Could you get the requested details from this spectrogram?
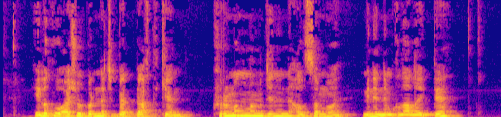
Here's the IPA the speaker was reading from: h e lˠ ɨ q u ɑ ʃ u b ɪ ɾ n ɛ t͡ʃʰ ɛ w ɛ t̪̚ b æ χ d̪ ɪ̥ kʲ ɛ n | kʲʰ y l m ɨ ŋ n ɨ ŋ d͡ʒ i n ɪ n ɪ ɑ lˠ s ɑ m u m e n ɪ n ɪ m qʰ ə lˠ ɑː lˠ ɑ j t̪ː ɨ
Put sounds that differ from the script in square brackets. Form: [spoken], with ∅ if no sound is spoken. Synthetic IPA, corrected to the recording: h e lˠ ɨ q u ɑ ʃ u b ɪ ɾ n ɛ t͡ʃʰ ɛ [b] ɛ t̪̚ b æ χ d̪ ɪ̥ kʲ ɛ n | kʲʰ y [ɾ] m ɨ ŋ n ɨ ŋ d͡ʒ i n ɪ n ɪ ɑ lˠ s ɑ m u m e n ɪ n ɪ m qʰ ə lˠ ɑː lˠ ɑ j t̪ː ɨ

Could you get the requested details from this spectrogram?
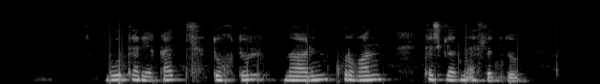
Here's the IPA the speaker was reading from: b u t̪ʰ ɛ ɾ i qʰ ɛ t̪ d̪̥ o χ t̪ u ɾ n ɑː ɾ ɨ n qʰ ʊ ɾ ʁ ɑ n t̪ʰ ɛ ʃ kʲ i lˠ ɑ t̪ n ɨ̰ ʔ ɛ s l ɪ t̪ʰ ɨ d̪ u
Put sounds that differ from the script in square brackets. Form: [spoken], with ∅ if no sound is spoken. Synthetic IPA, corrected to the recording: b u t̪ʰ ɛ ɾ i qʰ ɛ t̪ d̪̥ o χ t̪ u ɾ n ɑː ɾ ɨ n qʰ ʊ ɾ ʁ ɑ n t̪ʰ ɛ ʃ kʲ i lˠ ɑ t̪ n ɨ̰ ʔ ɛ s l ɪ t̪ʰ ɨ d̪ u

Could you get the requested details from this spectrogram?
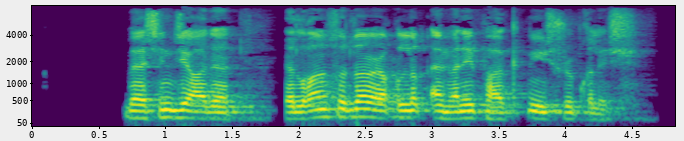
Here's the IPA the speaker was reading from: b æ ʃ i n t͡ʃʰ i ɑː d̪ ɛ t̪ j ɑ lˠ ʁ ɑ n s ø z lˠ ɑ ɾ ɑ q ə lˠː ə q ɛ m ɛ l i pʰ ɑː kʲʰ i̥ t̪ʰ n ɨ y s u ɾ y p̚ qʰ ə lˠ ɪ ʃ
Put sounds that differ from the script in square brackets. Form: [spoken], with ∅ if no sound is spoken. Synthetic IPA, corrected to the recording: b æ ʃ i n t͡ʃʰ i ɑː d̪ ɛ t̪ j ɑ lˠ ʁ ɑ n s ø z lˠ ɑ ɾ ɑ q ə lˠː ə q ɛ m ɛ l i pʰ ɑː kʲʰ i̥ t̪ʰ n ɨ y [ʃ] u ɾ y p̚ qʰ ə lˠ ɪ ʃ

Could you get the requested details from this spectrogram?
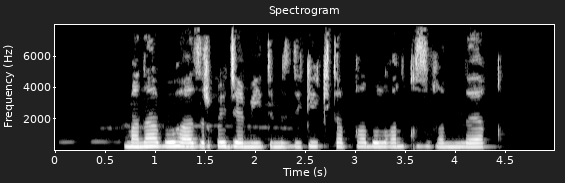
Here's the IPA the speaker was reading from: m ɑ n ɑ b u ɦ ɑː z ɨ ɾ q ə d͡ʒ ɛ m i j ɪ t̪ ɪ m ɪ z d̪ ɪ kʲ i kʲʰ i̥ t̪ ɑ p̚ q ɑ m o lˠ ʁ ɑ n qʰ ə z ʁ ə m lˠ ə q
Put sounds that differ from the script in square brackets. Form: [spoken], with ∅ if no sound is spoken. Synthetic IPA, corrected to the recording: m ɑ n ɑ b u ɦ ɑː z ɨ ɾ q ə d͡ʒ ɛ m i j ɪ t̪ ɪ m ɪ z d̪ ɪ kʲ i kʲʰ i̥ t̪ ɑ p̚ q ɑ [b] o lˠ ʁ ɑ n qʰ ə z ʁ ə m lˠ ə q

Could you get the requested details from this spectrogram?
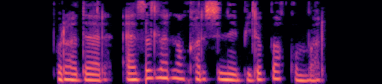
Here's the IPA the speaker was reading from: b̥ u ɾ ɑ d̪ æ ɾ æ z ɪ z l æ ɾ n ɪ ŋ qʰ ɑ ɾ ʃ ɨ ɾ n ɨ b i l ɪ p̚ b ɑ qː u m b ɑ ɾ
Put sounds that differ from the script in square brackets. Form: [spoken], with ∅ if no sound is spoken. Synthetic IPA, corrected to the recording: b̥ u ɾ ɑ d̪ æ ɾ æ z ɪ z l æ ɾ n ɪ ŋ qʰ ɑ ɾ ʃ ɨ [∅] n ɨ b i l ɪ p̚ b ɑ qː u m b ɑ ɾ

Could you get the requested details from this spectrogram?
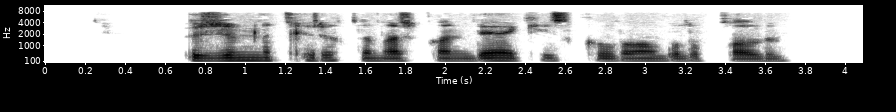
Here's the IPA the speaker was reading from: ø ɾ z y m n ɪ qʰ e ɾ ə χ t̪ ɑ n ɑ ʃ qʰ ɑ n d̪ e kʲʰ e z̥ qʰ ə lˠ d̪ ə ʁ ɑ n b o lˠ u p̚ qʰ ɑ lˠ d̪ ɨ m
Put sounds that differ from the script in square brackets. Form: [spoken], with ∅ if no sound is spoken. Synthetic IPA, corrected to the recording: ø [∅] z y m n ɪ qʰ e ɾ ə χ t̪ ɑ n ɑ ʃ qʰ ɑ n d̪ [ɛ] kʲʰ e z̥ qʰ ə lˠ d̪ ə ʁ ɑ n b o lˠ u p̚ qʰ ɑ lˠ d̪ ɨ m

